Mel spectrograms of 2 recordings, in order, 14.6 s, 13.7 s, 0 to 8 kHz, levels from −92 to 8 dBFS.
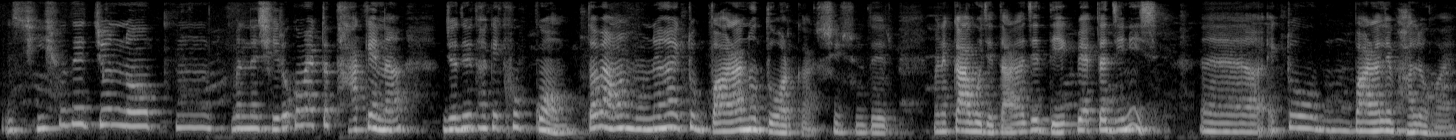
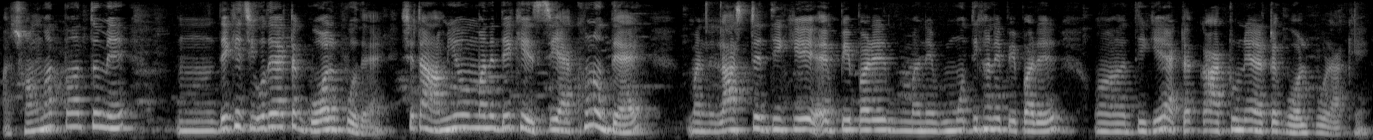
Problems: constant background noise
